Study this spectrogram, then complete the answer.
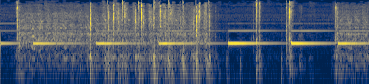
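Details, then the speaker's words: Van left sitting for years: starter churns in repeated bursts with short pauses, engine never catches; cranks but won't start, fuel possibly missing, spark in doubt. "oh she even cranks I don't know if this thing's got gas"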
